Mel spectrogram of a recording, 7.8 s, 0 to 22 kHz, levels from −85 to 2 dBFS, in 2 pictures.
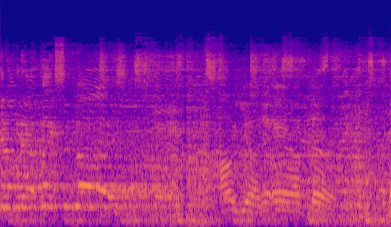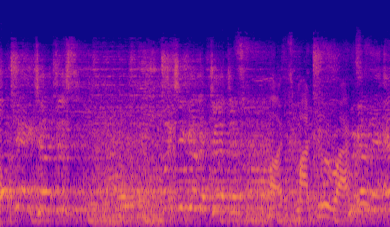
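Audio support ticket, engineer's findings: Short concealed packet loss, 1.83–1.87 s: 20 ms missing, decoder extended prior sound as pitch or shaped noise, blended back. Spectrogram: smeared, stretched patch.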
